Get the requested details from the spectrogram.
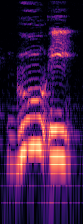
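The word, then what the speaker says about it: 贵: अगर इसके साथ आई लग गया तो इसे हम कैसे पढ़ेंगे गू ई, ठीक है, GY गू ई, गू ई नहीं, एग्जैक्ट ई नहीं कहना, गू ई, ठीक है।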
